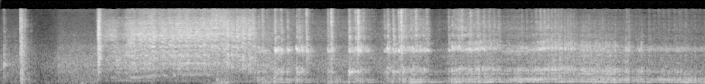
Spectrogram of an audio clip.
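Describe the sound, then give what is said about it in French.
A Ford Mustang engine cranks with a few sharp clicks, then starts and settles into a loud, throaty rumble with revs rising and falling, without any voices. “tout le monde s'achète pas une Mustang.”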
